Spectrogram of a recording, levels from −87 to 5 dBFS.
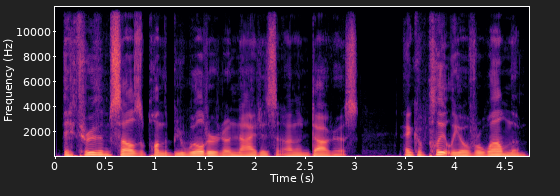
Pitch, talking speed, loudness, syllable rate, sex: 115 Hz, 165 wpm, -18 LUFS, 7.2 syllables/s, male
